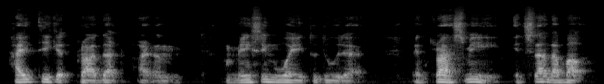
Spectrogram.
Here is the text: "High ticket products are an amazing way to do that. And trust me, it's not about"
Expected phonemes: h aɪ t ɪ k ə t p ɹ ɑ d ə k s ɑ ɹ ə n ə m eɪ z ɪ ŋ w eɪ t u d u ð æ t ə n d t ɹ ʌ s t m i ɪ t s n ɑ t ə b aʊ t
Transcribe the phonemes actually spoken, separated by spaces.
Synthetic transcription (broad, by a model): h aɪ t ɪ k ə t p ɹ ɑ d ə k ɑ ɹ ə n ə m eɪ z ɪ ŋ w eɪ t u d u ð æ t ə n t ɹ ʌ s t m i ɪ t s n ɑ t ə b aʊ t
